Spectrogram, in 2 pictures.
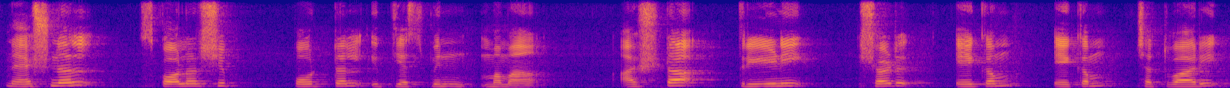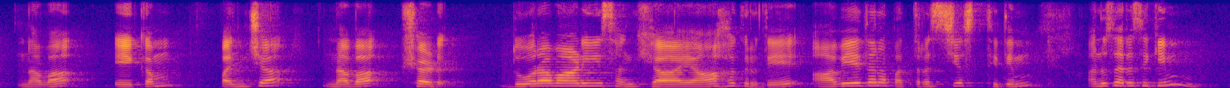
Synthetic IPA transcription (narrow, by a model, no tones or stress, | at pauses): nɛːʂnɐl | skaːlɐɾʃip̚ː | oːɾʈɐlit̪jɐsminmɐmɐ | ɐ̰ʂʈɐt̪ɾiːɳi | ʃɐɖeːkɐm | eːkɐmt͡ʃʰɐt̪ʋaːɾinɐʋɐ | eːkɐm | pɐɲt͡ʃɐnɐʋɐʃɐɖ | d̪oːɾɐʋaːɳiːsɐŋkʰjaːjaːɦɐkɾɪt̪eːaːʋeːd̪ɐnɐpɐt̪ɾɐsjɐst̪ʰit̪im | ɐ̰nusɐɾɐsikim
